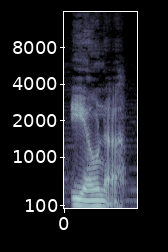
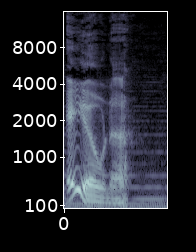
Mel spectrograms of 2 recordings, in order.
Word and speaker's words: Eona: if you try to pronounce it like you are perhaps from northern Michigan and you say I own a nice truck over there you know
